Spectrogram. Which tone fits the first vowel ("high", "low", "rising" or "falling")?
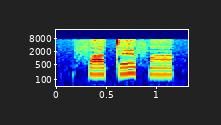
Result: low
